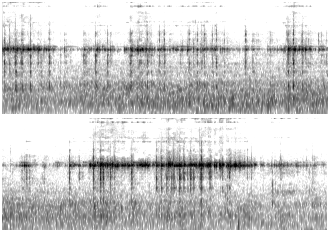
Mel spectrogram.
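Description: Fishing reel being cranked, a rapid run of ticks with a steady high whine, loudest from about four seconds in, as a chub is reeled in.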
